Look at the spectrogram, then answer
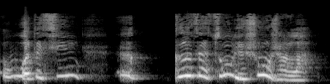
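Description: A shrill, jittery little monkey squeals through this storybook tale, voiced by a man. His voice jumps far above a normal man's and swings wildly up and down. He sounds excitable and easily frightened. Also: measured pace, exaggerated voice. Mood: sly.

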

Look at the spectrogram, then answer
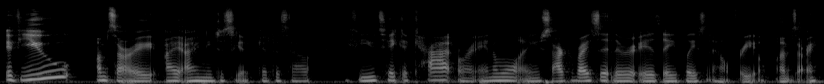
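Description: A woman's voice: low voice, fairly quick, creaky, hardly any pauses. A woman co-hosting a casual chat, reacting dramatically and swearing freely. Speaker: podcast co-host.

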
